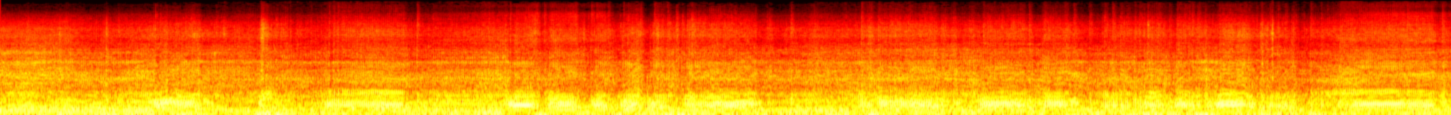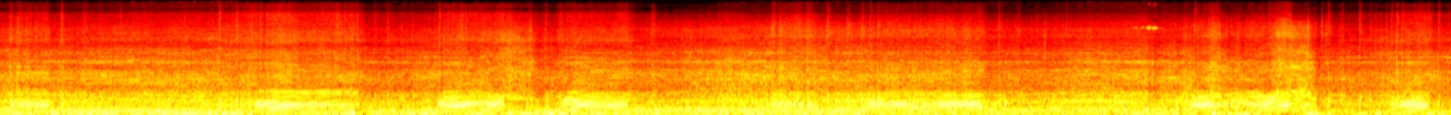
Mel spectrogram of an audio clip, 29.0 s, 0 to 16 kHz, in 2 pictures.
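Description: Husqvarna TE 300i two-stroke single-cylinder enduro engine under way on a dirt trail, the throttle opened and closed every second or two so the engine note keeps rising and falling, with wind noise over it.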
